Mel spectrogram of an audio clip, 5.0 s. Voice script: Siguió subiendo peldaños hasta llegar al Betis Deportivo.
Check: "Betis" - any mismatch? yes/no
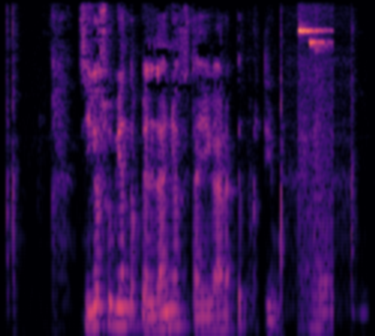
yes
